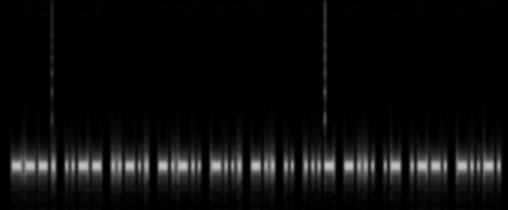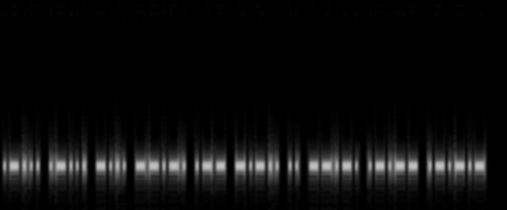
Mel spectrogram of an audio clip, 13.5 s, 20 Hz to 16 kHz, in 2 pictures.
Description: Morse code (Japanese Wabun code), heard as a keyed tone, about 27 wpm, 700 Hz. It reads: ソノトキハボクハイツモオオハシヤギシテ、
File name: 100 cpm 700 Hz Crispy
